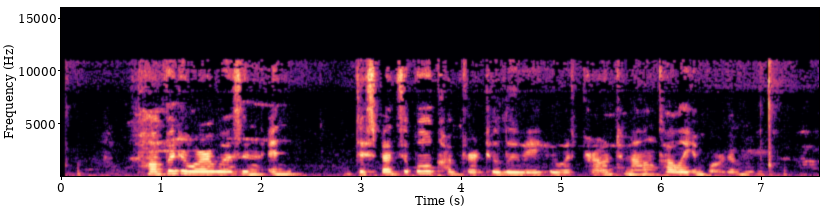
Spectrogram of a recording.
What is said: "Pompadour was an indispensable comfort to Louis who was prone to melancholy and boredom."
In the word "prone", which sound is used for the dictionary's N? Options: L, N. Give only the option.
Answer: N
